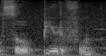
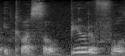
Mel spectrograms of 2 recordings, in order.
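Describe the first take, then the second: First: Hushed whispered repeat. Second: Said in the usual way. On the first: Real, not acted. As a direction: echo it in a soft whisper. Echoes her own words, unvoiced.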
